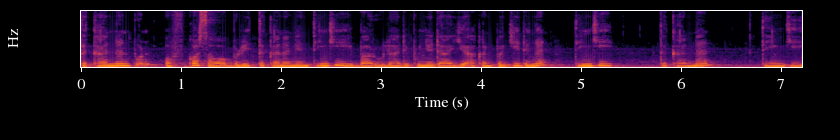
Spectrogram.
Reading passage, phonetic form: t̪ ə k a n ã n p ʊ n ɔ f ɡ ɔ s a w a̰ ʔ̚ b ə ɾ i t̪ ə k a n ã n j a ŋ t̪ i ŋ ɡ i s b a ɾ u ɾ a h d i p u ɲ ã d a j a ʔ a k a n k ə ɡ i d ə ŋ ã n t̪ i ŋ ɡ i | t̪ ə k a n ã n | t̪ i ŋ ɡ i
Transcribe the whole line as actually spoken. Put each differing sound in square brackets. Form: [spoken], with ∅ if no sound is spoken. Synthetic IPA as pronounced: t̪ ə k a n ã n p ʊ n ɔ f [k] ɔ s a w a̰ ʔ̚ b ə ɾ i t̪ ə k a n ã n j a ŋ t̪ i ŋ ɡ i [∅] b a ɾ u [l] a h d i p u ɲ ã d a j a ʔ a k a n [p] ə ɡ i d ə ŋ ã n t̪ i ŋ ɡ i | t̪ ə k a n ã n | t̪ i ŋ ɡ i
